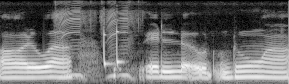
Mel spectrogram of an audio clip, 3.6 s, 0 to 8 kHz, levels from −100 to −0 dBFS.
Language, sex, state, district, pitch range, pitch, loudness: Hindi, male, Bihar, West Champaran, 150-165 Hz, 160 Hz, -11 LUFS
